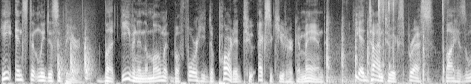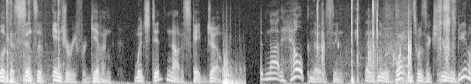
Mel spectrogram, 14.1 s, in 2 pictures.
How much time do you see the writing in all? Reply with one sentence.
The writing can be heard for 2 seconds in total.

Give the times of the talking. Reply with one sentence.
You can hear the talking from 0.0 to 14.0 s.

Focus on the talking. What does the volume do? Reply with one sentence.
The volume of the talking goes down.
